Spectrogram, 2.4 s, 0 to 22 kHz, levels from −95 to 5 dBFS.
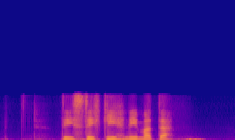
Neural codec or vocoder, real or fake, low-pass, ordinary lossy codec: codec, 16 kHz, 0.2 kbps, FocalCodec; fake; 7.2 kHz; none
